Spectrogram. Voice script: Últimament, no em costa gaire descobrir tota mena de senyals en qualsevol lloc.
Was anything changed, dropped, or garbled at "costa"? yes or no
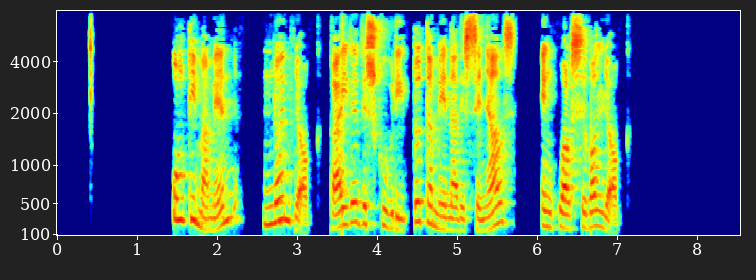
yes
